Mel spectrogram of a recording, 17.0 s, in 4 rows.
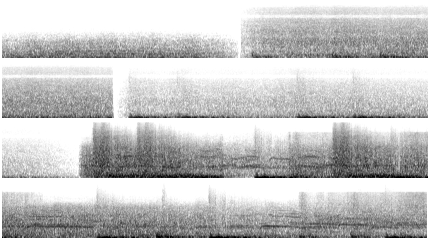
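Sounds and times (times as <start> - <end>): wind: 0.0 - 17.0
sea waves: 2.4 - 17.0
cannon shots and explosions: 9.3 - 17.0.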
